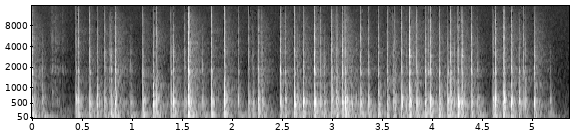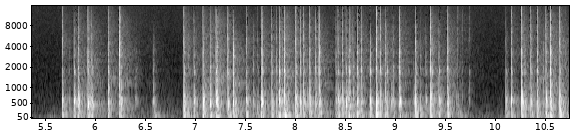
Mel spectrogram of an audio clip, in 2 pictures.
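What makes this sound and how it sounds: Long nails tap rapidly on the sides of a hollow, clear plastic box with fairy lights inside. The result is bursts of quick, light, dry clicks with a midrange tone, broken by a few short pauses.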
